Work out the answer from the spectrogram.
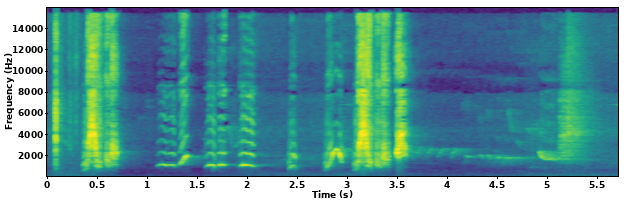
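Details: White-rumped shama beginning breeding form, flicking its tail, in competitive song: harsh bursts, paired warbling notes repeated several times, then a soft trill and a falling whistle.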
